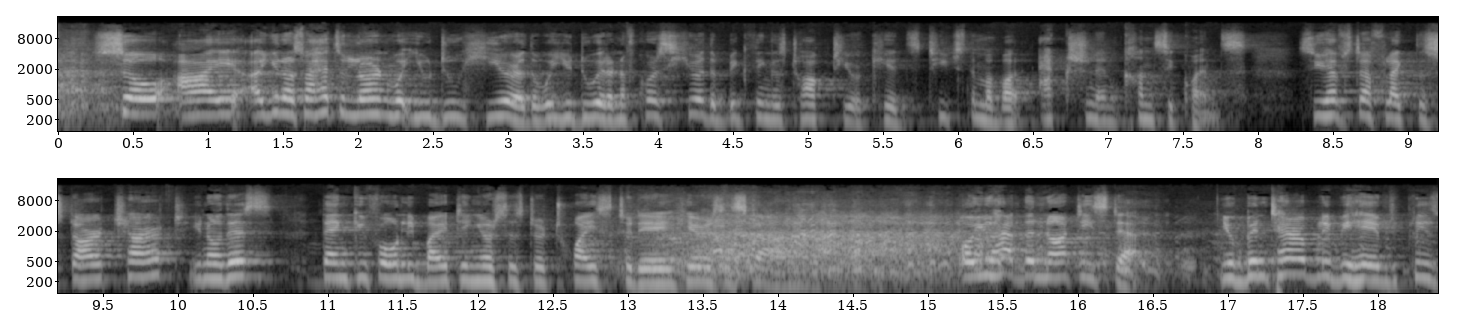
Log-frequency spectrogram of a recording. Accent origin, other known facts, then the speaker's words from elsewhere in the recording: India; moved away; And I'm born and raised in India.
